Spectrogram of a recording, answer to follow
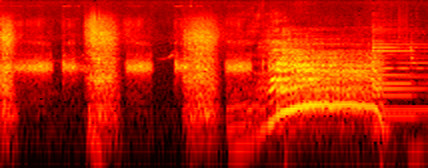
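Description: Cartoon bull's voice: three short breathy bursts about a second apart, then a long moo that rises in pitch, holds, and cuts off just before the end.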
